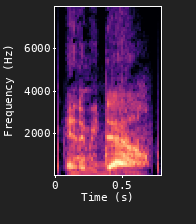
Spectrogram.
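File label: British inform killfirm generic; battlechatter; localized english; uk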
